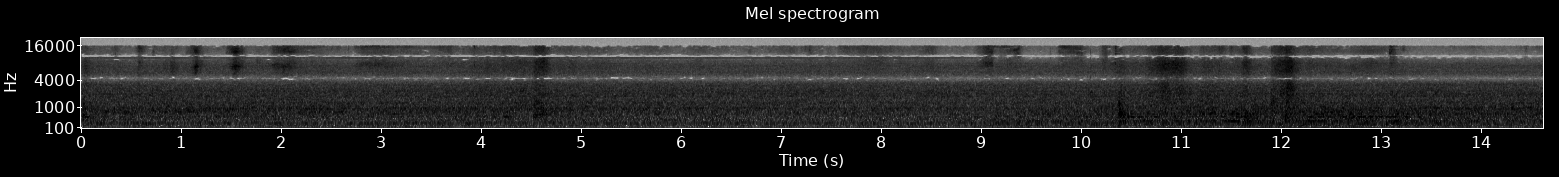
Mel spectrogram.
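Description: A comb rustles softly through hair close by.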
